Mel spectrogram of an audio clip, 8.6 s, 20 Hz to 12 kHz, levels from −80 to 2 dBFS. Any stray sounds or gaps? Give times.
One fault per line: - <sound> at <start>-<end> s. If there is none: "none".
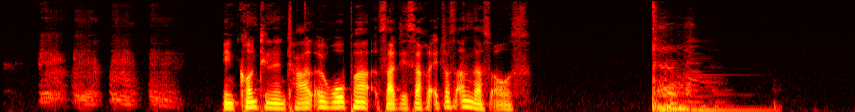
- throat clearing at 0.4-1.9 s
- thud at 6.5-7.8 s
